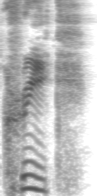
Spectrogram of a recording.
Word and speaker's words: Kriek: first one is from boom island it's called Creek I think that's how you pronounce it yep you were crack yeah Creek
